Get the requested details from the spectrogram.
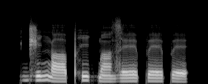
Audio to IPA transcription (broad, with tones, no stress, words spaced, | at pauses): d͡ʒi˦ŋaː˨pʰi˦ɡ͡bã˨ zeː˨peː˨pe˨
